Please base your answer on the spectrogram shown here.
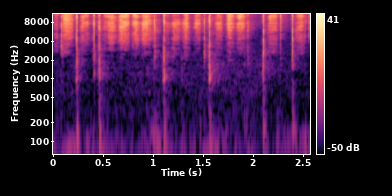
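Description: Chalk or marker strokes on a board during an algebra lesson, a series of sharp, separate taps and scratches in an irregular rhythm, close and fairly clear, with no voice over them.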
